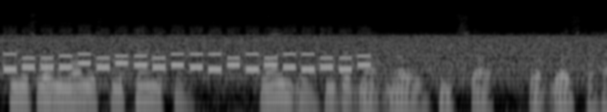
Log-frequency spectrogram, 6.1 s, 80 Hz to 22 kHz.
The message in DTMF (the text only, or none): 3445#408496373763418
